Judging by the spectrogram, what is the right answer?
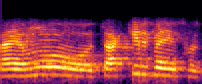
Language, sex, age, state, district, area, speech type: Odia, male, 18-30, Odisha, Khordha, rural, conversation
